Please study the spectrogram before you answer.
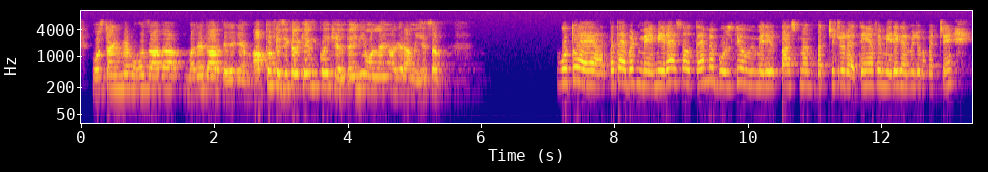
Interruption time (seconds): none

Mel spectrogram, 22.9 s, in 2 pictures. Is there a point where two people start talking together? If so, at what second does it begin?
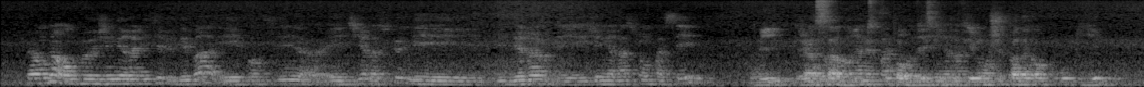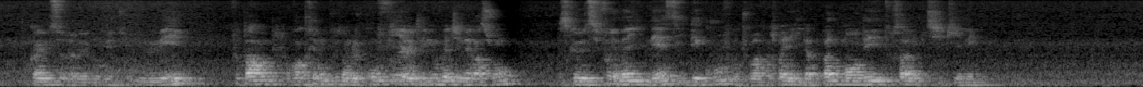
8.0 s

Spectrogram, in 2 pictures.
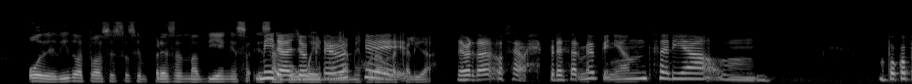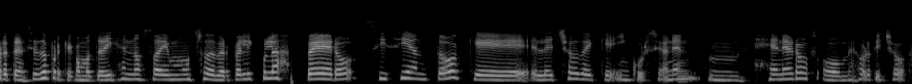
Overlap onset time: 2.6 s

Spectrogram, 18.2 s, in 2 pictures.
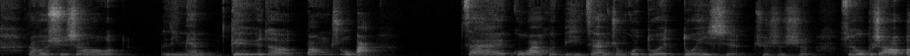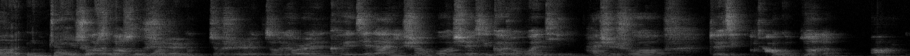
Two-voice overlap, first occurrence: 9.8 s

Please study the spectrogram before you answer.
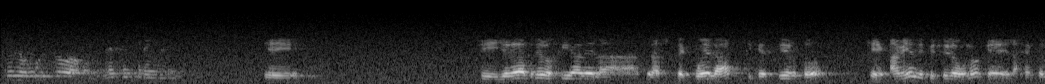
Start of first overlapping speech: none

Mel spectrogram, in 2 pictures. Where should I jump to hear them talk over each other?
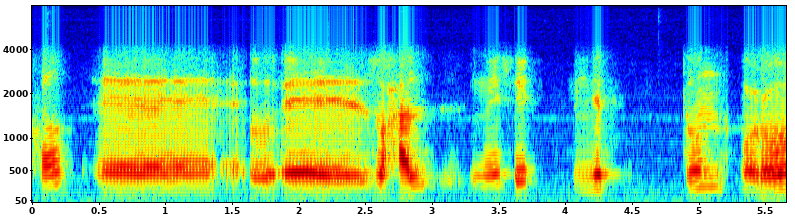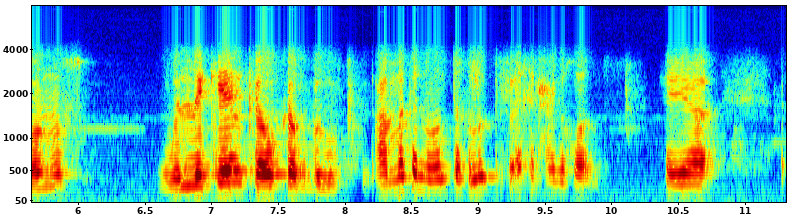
none

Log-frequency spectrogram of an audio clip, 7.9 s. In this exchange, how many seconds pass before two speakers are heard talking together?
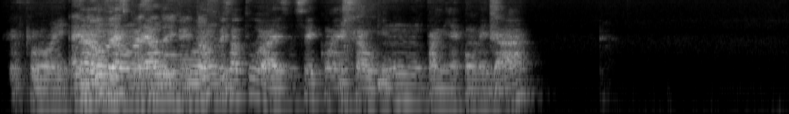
0.8 s

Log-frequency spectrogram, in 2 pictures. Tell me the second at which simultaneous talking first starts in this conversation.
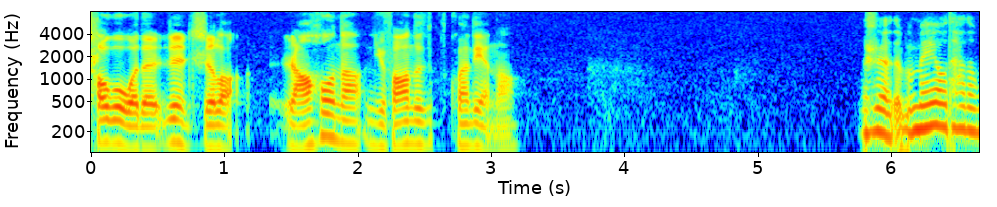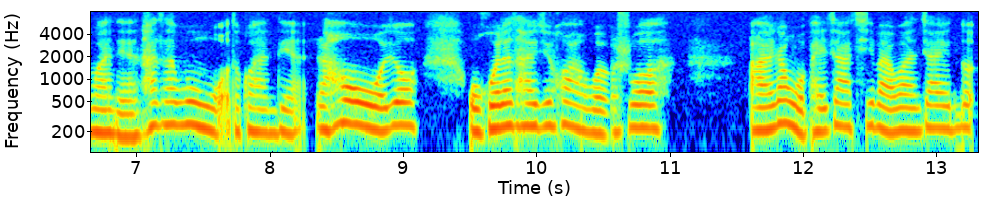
none

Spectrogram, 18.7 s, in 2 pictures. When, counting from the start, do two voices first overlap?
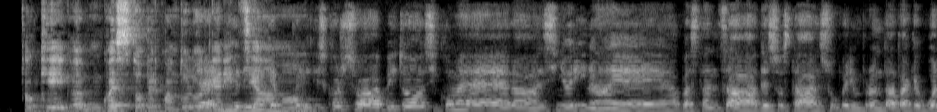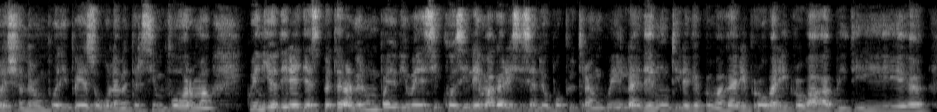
2.0 s

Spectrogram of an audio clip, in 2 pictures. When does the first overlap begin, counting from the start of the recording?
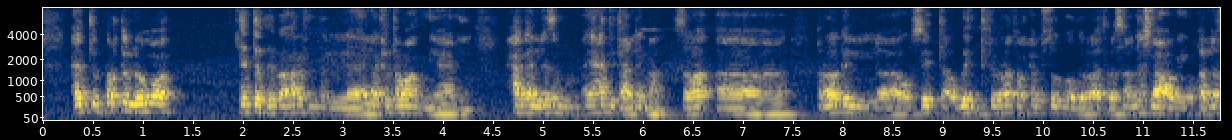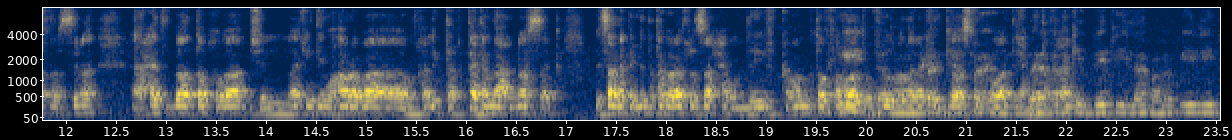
19.6 s

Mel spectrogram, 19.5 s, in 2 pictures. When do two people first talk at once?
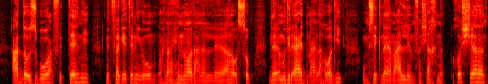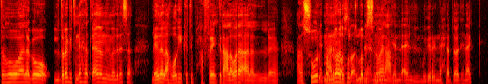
16.2 s

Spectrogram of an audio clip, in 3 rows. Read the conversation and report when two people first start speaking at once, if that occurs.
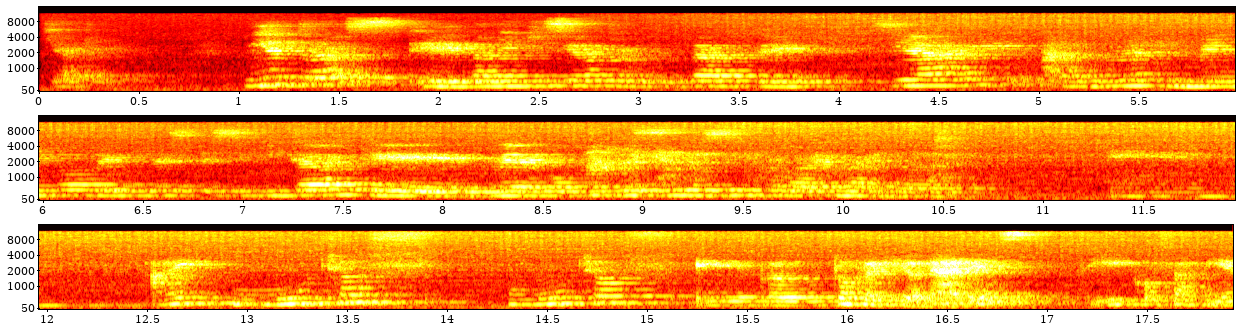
8.7 s

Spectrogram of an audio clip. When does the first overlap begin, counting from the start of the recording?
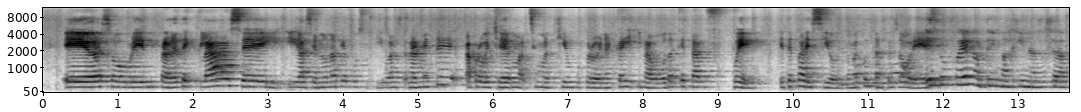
10.6 s

